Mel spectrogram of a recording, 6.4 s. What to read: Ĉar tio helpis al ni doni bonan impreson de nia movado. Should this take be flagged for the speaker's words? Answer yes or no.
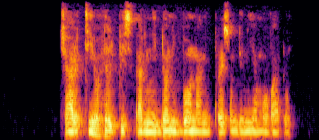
no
